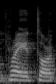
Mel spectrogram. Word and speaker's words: praetor: Not really the dignified behavior you'd expect from a praetor.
